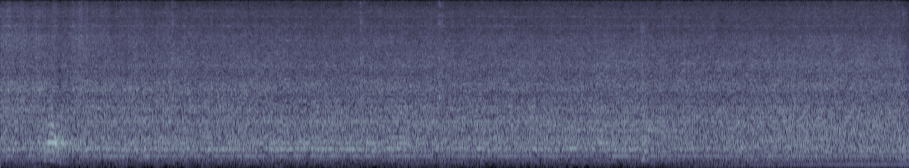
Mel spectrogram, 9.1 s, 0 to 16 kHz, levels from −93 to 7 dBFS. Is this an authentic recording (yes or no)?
yes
